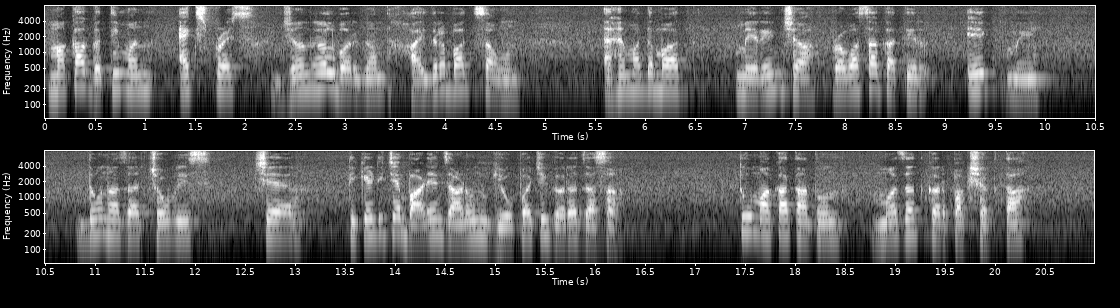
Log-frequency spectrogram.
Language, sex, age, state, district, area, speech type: Goan Konkani, male, 45-60, Goa, Salcete, rural, read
